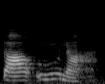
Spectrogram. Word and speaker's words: sauna: So this one's called, if it's Finland, in Finnish you say every syllable. So sauna is sauna.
